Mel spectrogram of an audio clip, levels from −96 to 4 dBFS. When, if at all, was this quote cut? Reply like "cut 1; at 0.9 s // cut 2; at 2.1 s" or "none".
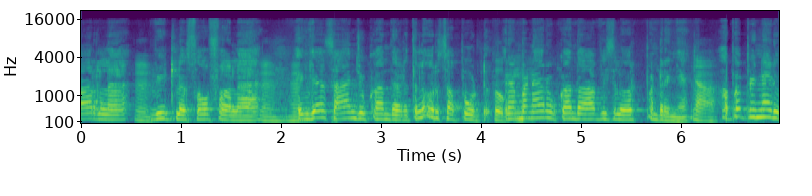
none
